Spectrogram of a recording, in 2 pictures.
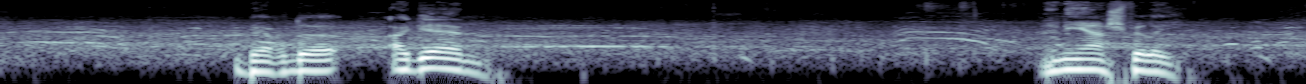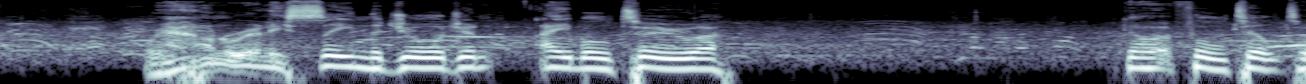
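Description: A large crowd murmurs steadily in the background of an open stadium.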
